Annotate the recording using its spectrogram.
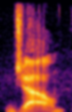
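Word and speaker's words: Djo: No, I almost went for a day pass because I've been wanting to see Joe, which I just learned that's how you pronounce it.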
